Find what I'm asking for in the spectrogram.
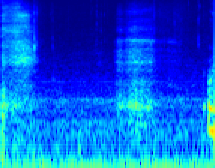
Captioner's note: Naomi softly laughs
